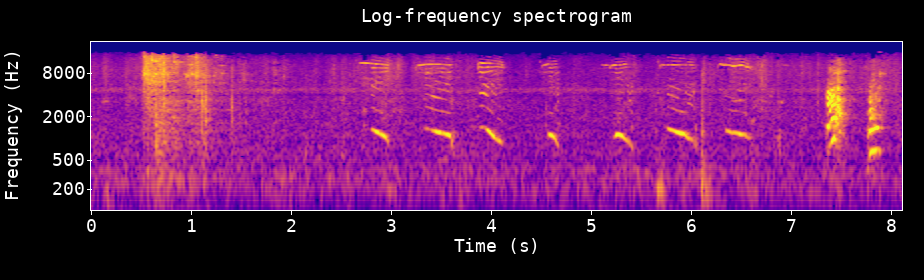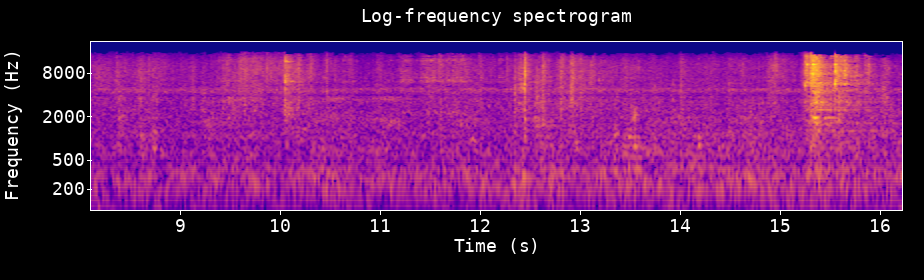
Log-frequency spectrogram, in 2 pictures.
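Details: Beauceron puppies at six and a half weeks, from working lines, in a new pen, recorded 27 May 2019; a run of short high descending whimpers repeated roughly every half second, then a few yelps, with quiet rustling between.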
